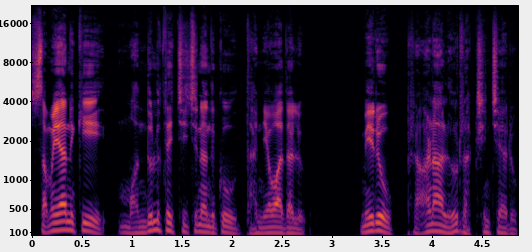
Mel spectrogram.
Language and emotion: Telugu, happy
